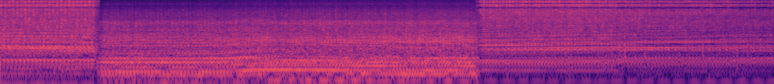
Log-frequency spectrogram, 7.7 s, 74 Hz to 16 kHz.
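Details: 60-year-old Massey Ferguson 98 tractor with Detroit Diesel GM 3-71 two-stroke after restoration: catches after a second and settles into steady, even, buzzy drone with no knocks or misses; healthy.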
